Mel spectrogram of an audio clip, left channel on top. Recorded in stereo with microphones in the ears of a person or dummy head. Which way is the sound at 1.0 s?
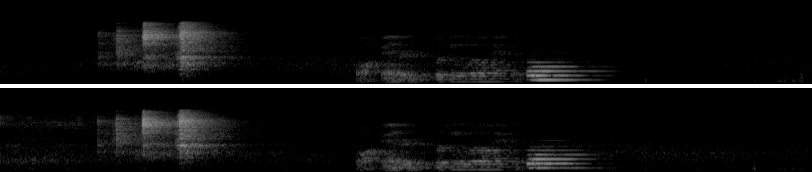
25° right (ahead or behind).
